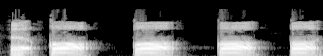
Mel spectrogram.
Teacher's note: حرف القاف، قال من أقصى اللسان مع ما فوقه من الحنك الأعلى اللحمي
